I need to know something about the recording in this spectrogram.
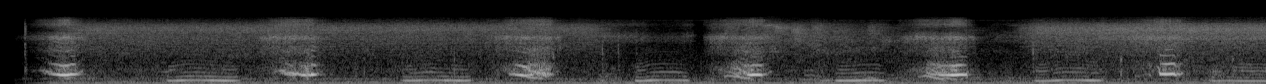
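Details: Sleeping baby boy snoring: repeated soft snoring sounds on each breath, roughly every two seconds, over steady background hum; infant snoring.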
